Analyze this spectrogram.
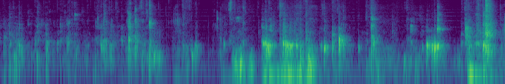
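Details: Bounce, a pit bull, chewing raw meals of loach, tuna, beef kidney, lamb backbone and horse meat indoors; moist smacking, slurping and crunching come in uneven bursts, louder in the second half, with a low rumble beneath.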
